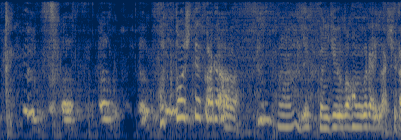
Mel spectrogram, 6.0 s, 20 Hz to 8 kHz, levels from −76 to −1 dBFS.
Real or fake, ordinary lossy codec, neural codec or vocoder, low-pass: fake; none; codec, 16 kHz, 4.8 kbps, FACodec; none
